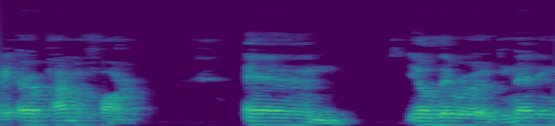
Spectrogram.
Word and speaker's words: arapaima: I remember I remember watching the show River Monsters, and there was a fish called the arapaima. The what? The arapaima.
